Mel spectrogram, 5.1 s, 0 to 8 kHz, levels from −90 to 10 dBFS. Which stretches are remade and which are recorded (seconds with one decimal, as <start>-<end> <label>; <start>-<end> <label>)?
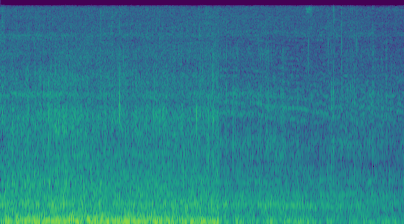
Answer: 0.0-1.5 remade; 1.5-5.1 recorded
